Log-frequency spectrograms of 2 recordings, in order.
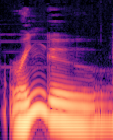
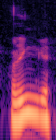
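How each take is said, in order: First: The final u vowel is fully pronounced. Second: The final u vowel is dropped. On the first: The speaker calls it wrong. "It's technically not Ringu" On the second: The speaker calls it right. "you don't really pronounce the U's"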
